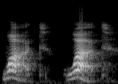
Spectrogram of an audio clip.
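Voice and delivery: what what falling and loud; teacher comparing fourth tone to a sharp what; indignant what. Shown as a demonstration. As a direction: snap what what downward. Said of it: "It's like".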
